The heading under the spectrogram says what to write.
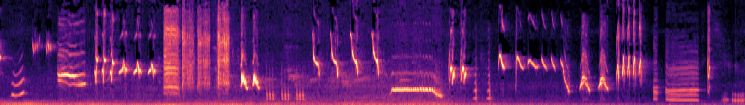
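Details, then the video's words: Busy hybrid starling song rich in mimicry, meant to teach pied starlings and other songbirds: rapid rising whistles, a steady mid-pitched whistle, harsh crackles, and repeated chirped notes. "Jalak Silangan gacor Full Isian Pas Untuk Masteran Jalak Suren dan Burung Kicau lainnya"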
